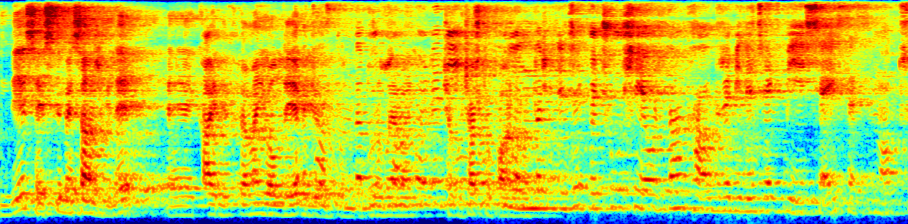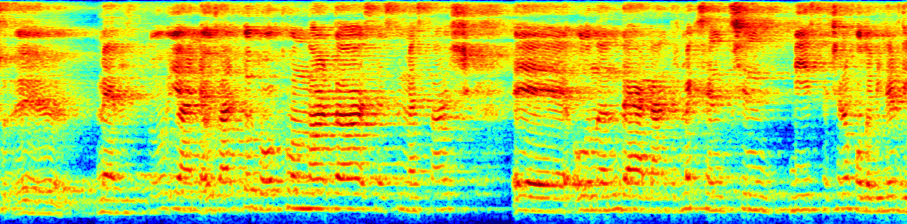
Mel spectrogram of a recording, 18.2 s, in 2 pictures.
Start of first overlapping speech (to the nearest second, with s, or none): 3 s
